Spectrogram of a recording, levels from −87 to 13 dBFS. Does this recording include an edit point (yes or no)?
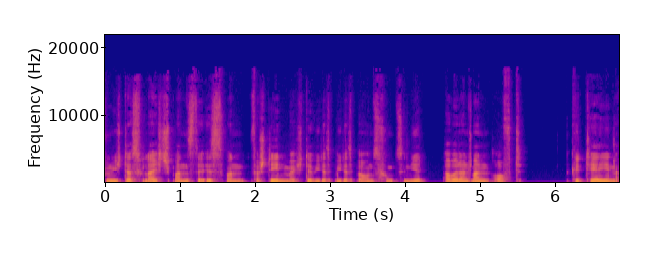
yes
